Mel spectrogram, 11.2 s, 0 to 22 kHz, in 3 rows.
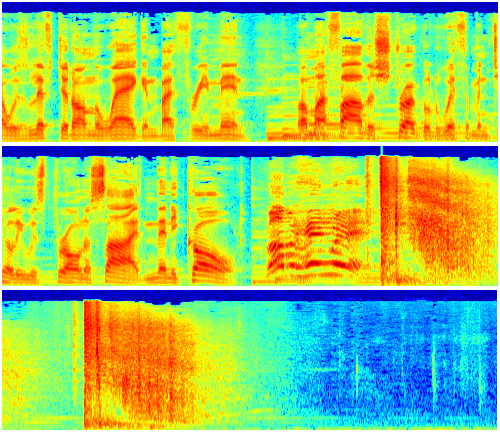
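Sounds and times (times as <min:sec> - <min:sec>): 
speech: 0:00.0 - 0:07.1
gunshots fired at a wagon: 0:06.5 - 0:09.5.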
